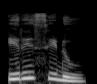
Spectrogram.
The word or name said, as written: ಇರಿಸಿಡು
